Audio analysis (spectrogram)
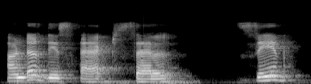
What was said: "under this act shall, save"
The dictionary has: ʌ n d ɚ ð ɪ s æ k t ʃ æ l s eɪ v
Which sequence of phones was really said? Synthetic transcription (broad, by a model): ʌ n d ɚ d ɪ s æ k t s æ l s eɪ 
